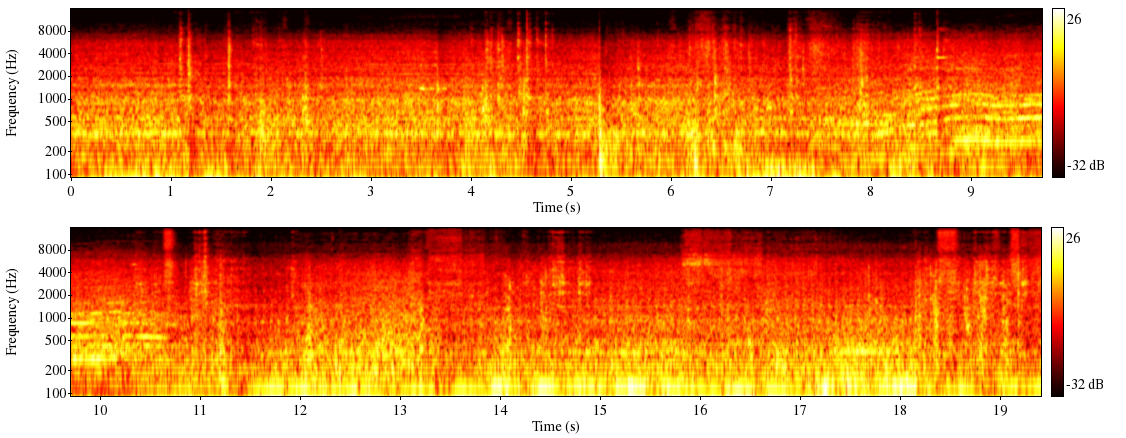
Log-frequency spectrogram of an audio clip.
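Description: A plastic bin bangs and clatters as it is emptied.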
